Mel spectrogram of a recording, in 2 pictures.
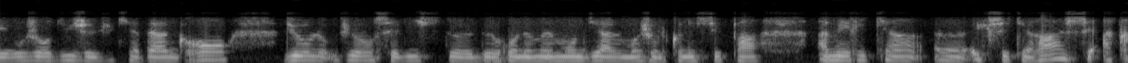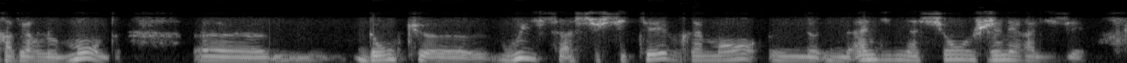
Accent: Iran; now in France; en tant que franco-iranienne, maintenant en France, en tant que française

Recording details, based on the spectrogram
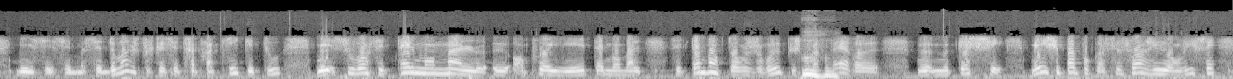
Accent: Casablanca, Casablanca-Settat, Morocco; Bon, on est de Casablanca.

